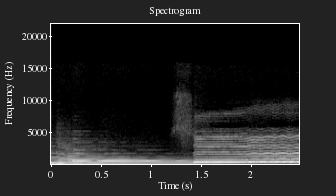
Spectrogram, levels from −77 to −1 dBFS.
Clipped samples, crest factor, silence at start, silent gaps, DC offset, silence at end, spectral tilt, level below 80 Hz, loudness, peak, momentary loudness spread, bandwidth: under 0.1%; 10 dB; 0 s; none; 0.2%; 0 s; -6.5 dB/octave; -44 dBFS; -18 LUFS; -8 dBFS; 9 LU; 11 kHz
